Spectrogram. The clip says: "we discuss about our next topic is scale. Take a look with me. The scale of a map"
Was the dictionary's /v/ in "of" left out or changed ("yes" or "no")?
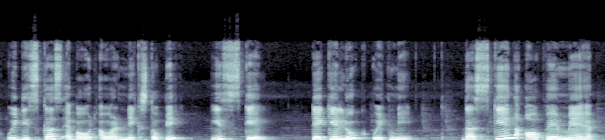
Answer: yes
